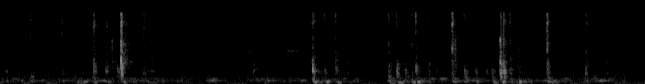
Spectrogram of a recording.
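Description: Typing on a computer keyboard: soft, irregular key clicks in short runs, with a pause of about a second partway through.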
